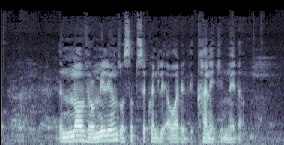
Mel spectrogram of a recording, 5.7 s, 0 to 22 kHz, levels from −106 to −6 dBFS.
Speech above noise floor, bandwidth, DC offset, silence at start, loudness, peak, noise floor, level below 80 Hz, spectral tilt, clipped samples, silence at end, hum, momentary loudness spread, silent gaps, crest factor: 27 dB; 14.5 kHz; under 0.1%; 0 s; -20 LUFS; -4 dBFS; -47 dBFS; -48 dBFS; -6 dB/octave; under 0.1%; 0.45 s; none; 22 LU; none; 18 dB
